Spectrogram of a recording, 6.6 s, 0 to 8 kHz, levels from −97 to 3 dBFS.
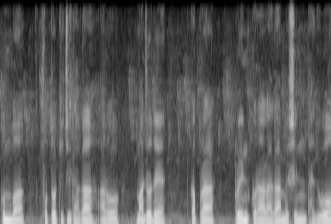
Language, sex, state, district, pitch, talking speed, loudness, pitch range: Nagamese, male, Nagaland, Dimapur, 95 Hz, 115 wpm, -17 LUFS, 90-100 Hz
